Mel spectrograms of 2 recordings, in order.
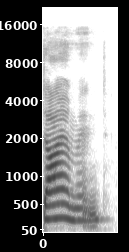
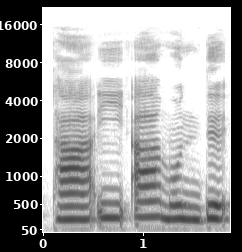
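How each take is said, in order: First: The word is said in two syllables. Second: The word is said in five syllables. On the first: "이음절의 단어" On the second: "한국어처럼 영어를 발음하면 ... 무려 다섯 글자로"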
